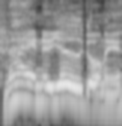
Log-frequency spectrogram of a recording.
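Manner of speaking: put-on broad Scanian accent. Retelling what a woman said when she came up to them: very broad Scanian accent. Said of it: "så här på jättebred skånska".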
